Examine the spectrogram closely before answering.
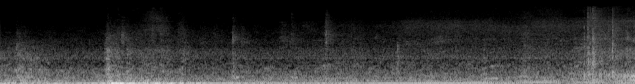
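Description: A subway train rumbles low and steady.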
